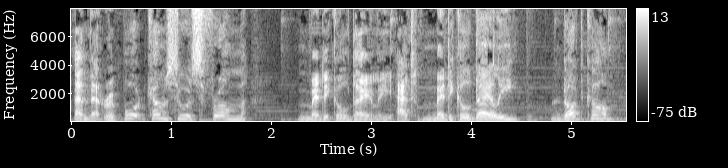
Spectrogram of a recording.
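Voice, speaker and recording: A man presenting a podcast, reading an article aloud in a measured, deliberate way with stressed key words. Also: fairly high pitch, very animated, music in the background.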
